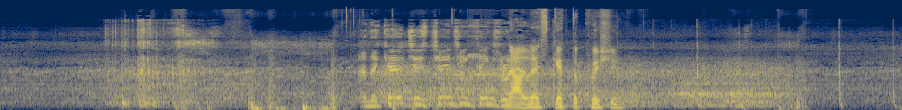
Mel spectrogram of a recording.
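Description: A large stadium crowd roars and cheers.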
